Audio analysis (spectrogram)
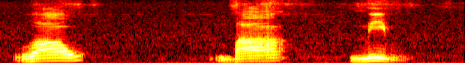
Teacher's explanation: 15 নম্বর মাখরাজ, দুই ঠোঁট হইতে উচ্চারিত হয়।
